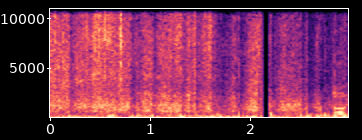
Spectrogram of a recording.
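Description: Wind gusting across an outdoor campsite where a campfire is being built with damp wood: a steady, loud rushing buffet against the microphone with brief dips and rustles, continuous throughout and without speech.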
